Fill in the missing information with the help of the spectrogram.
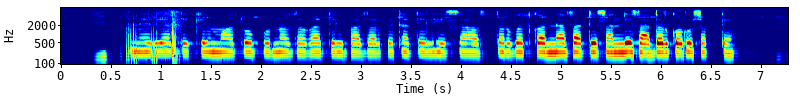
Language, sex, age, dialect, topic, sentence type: Marathi, female, 18-24, Varhadi, banking, statement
